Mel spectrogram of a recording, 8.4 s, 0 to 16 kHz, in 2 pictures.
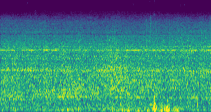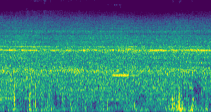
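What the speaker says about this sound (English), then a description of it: "British Airways A320neo is arriving at Heathrow from Frankfurt." A British Airways Airbus A320neo arrives at London Heathrow from Frankfurt with a steady, moderately loud jet rumble and engine hiss. The noise holds fairly even throughout, with slight swells.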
